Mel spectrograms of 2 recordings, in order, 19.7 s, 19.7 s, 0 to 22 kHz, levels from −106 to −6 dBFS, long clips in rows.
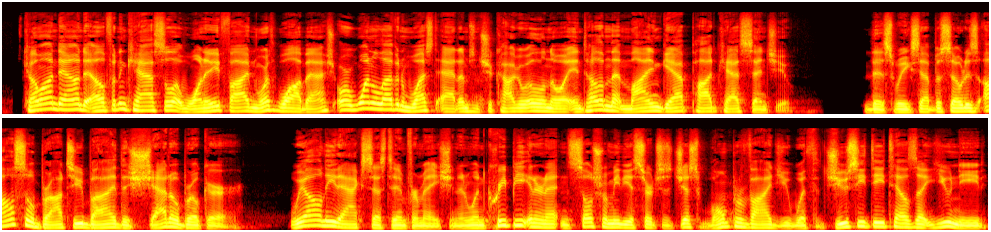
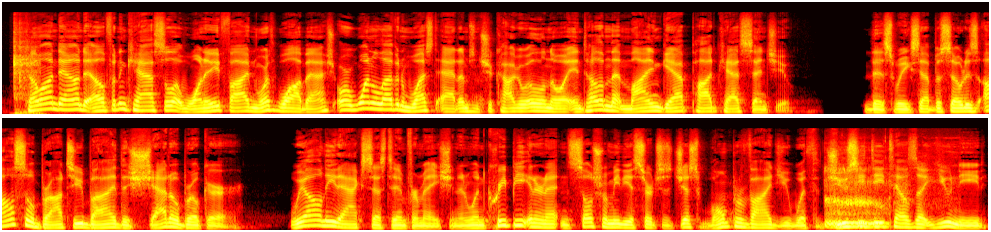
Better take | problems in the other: first | keyboard typing; noticeable; at the start; peak 7 dB below the speech // dog barking; loud; at 18 s; peak 2 dB above the speech

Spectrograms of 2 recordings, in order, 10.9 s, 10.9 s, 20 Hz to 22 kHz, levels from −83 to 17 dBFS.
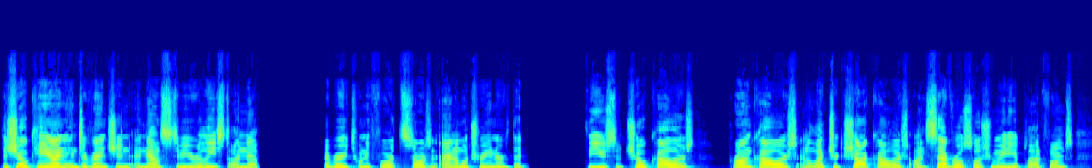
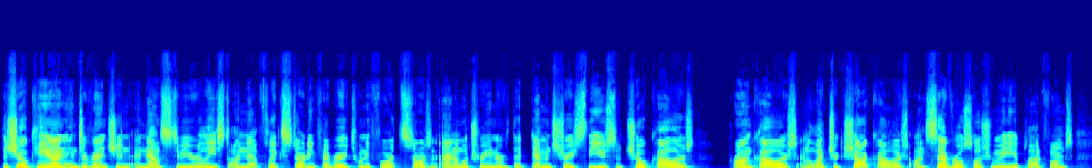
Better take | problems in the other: second | audio cutting out; at 2.5 s for 0.5 s and at 5.5 s for 0.5 s

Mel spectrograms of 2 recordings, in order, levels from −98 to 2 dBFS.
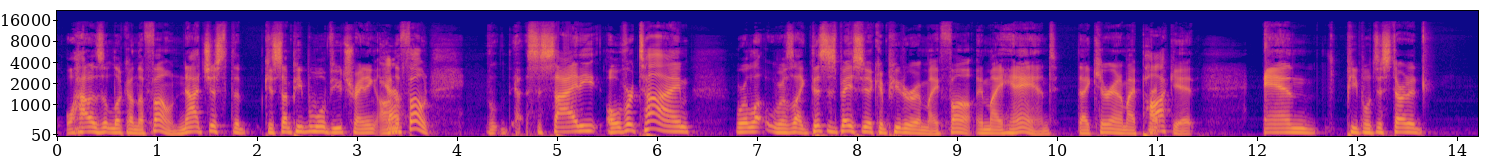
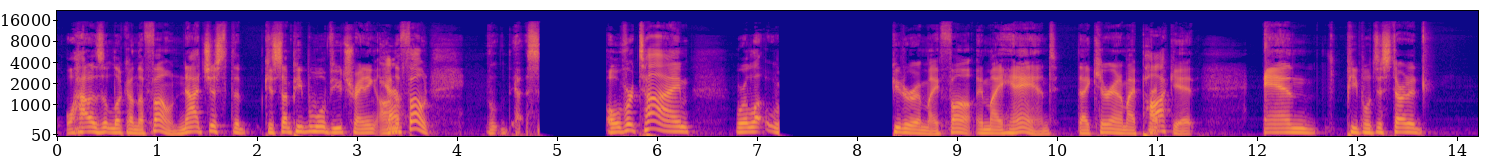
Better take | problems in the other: first | audio cutting out; at 5 s for 0.5 s and at 7 s for 1 s

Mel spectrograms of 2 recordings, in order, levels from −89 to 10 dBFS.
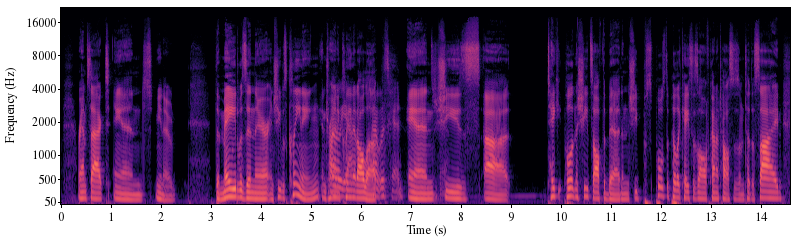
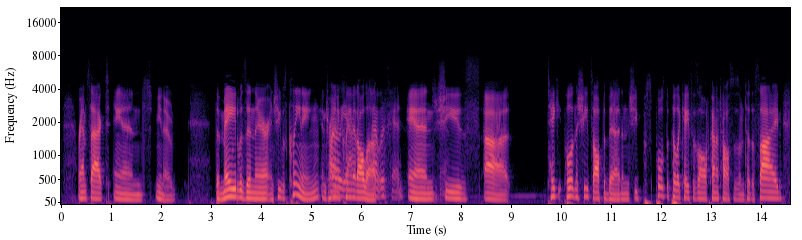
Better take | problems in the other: first | muffled; very; fading above 2.5 kHz

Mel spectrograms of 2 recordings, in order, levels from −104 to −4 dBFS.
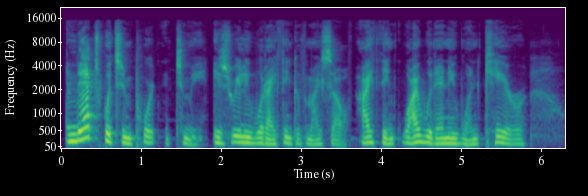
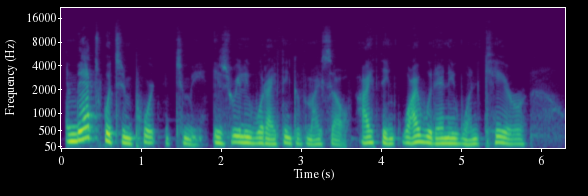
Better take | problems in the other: first | muffled; very; fading above 1.5 kHz

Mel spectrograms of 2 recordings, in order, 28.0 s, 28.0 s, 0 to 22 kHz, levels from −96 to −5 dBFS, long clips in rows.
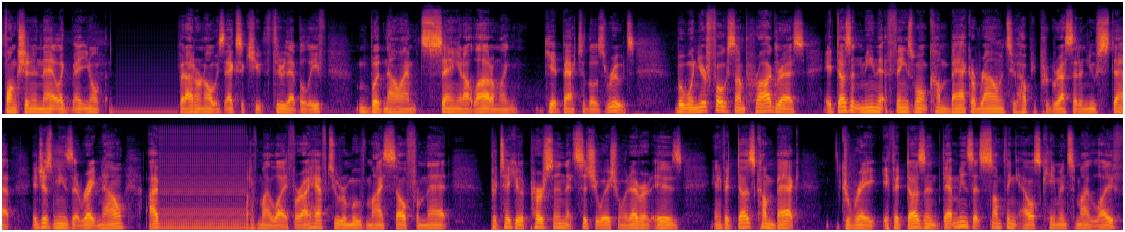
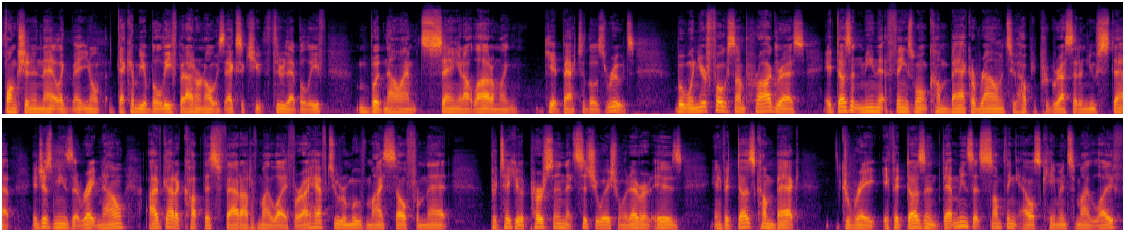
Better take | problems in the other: second | audio freezing; at 1.5 s for 1 s and at 16 s for 1 s

